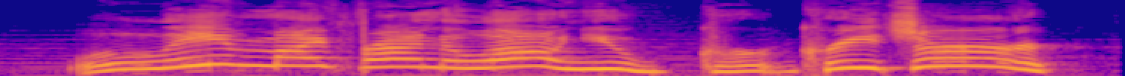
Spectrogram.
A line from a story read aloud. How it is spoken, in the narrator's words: Bart shouted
